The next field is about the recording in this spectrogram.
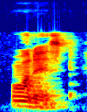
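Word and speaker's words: honest: ऑनेस्ट ठीक है ना ऑनेस्ट यहां पर देखो एच जो है इससे स्टार्टिंग नहीं हो रही भाई ये एच साइलेंट वर्ड है यहां पर तो यहां पर स्टार्टिंग हो रही है ओ वर्ड से यहां पर क्या आ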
